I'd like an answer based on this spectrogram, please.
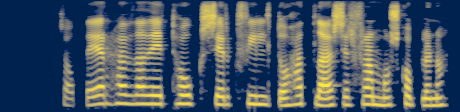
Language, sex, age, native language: Icelandic, female, 30-39, Icelandic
